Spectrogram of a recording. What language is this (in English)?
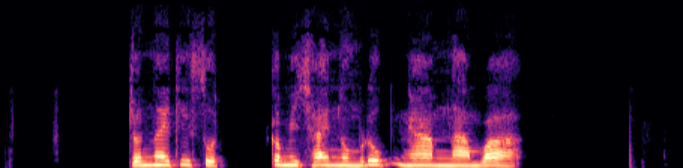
Thai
